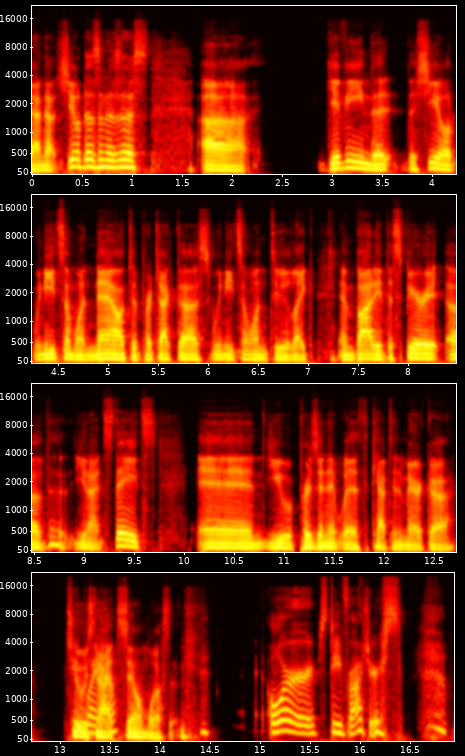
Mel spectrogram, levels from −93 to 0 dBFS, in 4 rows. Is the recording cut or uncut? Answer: cut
